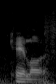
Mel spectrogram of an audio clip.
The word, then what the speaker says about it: Chaos: Kalos. Cows! Cows. It's spelled as Chaos.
